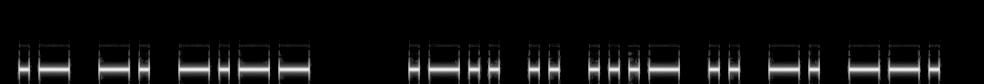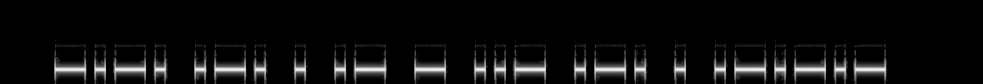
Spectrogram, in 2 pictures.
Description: Morse code, heard as a keyed tone, about 12 wpm, 700 Hz. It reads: ANY LIVING CREATURE.
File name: Book One / 03-Chapter 3 - 12 WPM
